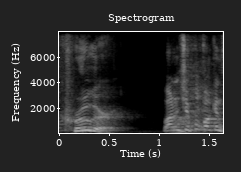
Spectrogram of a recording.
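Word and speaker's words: Kroeger: It's pronounced Kruger.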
